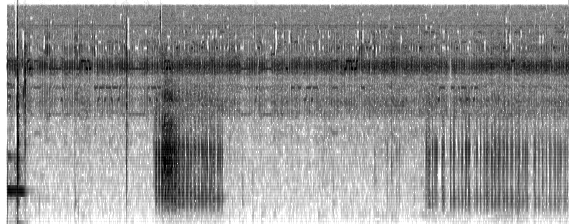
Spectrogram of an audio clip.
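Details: Six-week-old Chihuahua puppies at play, sister Lilly showing little brother Dash who is boss: two rough, rumbling growl bursts, one short and one longer, with a sharp click at the start and a steady high hum throughout.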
